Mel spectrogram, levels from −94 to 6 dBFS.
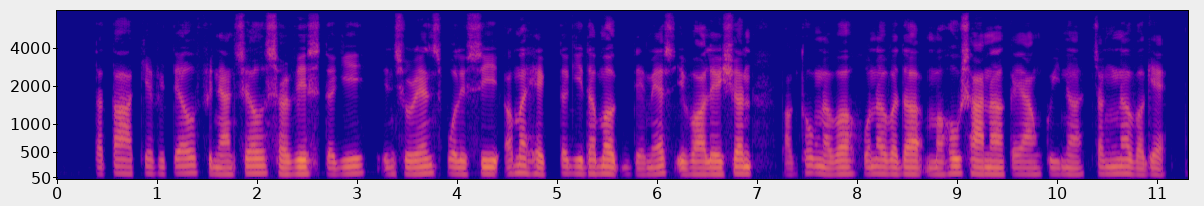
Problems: none marked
